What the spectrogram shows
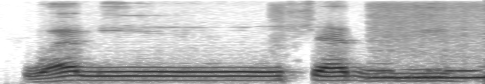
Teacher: Makhraj shin tengah-tengah lidah berjumpa dengan langit-langit atas. Mulut gigi dengan gigi kita dirapatkan. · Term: dengung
